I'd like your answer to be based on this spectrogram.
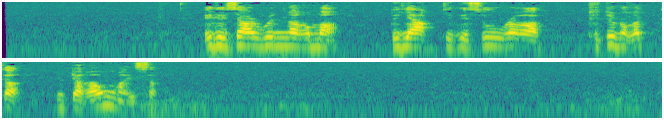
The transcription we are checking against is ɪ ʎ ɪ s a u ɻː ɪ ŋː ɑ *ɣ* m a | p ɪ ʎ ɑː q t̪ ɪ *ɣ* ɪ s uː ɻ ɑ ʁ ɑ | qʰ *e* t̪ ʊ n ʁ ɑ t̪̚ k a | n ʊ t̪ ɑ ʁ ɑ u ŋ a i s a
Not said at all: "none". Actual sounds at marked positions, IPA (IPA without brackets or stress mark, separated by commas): ʁ, ɣ, e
